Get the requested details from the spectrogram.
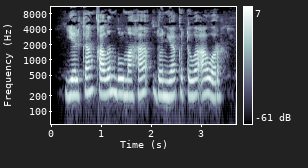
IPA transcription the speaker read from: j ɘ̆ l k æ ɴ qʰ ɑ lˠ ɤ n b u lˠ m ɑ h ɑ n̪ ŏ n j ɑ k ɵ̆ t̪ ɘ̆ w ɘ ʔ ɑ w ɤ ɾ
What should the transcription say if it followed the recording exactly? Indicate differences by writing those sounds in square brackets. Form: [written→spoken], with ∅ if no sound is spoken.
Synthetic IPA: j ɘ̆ l k æ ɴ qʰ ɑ lˠ ɤ n b u lˠ m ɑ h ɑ [n̪→d̪] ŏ n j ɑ k ɵ̆ t̪ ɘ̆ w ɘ ʔ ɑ w ɤ ɾ

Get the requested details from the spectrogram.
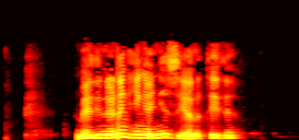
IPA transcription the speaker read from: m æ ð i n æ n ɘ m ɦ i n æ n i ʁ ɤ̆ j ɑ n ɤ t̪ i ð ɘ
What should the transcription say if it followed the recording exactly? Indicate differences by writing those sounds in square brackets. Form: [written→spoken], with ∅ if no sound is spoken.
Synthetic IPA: m æ ð i n æ n ɘ [m→ŋ] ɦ i [n→ŋ] æ n i [ʁ→z] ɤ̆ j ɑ n ɤ t̪ i ð ɘ

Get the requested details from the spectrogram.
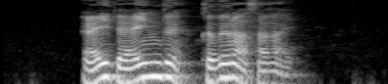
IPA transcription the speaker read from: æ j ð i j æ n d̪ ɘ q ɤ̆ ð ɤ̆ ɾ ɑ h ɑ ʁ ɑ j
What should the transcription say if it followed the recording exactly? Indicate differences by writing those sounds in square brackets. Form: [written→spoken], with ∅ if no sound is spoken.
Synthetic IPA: æ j ð [i→æ] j [æ→i] n d̪ ɘ q ɤ̆ ð ɤ̆ ɾ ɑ [h→s] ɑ ʁ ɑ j

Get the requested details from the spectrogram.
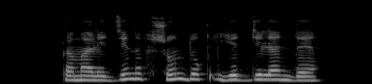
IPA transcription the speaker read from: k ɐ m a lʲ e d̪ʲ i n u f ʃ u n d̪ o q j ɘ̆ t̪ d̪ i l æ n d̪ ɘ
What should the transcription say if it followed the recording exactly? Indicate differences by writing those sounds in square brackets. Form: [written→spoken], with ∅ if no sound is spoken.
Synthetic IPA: k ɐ m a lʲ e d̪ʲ i n [u→o] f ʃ u n d̪ [o→u] q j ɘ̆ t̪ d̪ i l æ n d̪ ɘ

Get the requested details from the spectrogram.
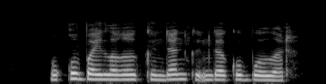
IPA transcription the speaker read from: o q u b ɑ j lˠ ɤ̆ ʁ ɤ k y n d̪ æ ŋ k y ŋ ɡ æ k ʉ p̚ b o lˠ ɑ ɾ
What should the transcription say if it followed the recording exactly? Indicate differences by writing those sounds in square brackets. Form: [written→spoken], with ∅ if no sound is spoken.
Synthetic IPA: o q u b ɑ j lˠ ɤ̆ ʁ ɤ k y n d̪ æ ŋ k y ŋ ɡ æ k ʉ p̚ b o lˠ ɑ ɾ

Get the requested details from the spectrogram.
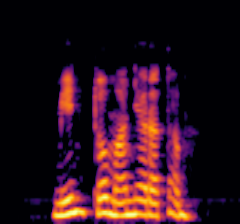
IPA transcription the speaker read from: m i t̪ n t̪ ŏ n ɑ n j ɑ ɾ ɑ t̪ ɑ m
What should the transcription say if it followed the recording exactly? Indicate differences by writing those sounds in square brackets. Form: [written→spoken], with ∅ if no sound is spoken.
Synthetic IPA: m i [t̪→∅] n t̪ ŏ [n→m] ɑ n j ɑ ɾ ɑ t̪ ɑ m

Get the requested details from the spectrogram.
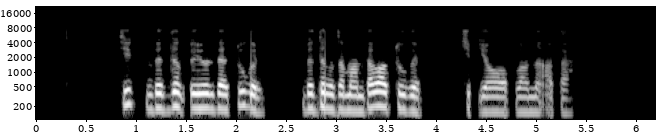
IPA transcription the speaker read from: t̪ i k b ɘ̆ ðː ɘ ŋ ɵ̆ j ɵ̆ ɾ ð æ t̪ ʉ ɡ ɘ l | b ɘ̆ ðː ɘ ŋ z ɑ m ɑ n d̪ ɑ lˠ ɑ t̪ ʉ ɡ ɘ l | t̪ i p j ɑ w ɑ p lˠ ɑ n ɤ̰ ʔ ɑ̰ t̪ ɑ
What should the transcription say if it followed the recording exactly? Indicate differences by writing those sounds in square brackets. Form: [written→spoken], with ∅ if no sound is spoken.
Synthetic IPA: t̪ i k b ɘ̆ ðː ɘ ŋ ɵ̆ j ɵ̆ ɾ ð æ t̪ ʉ ɡ ɘ l | b ɘ̆ ðː ɘ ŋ z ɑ m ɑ n d̪ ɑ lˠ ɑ t̪ ʉ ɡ ɘ l | t̪ i p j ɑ w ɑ p lˠ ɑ n ɤ̰ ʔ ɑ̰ t̪ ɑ

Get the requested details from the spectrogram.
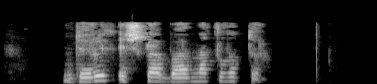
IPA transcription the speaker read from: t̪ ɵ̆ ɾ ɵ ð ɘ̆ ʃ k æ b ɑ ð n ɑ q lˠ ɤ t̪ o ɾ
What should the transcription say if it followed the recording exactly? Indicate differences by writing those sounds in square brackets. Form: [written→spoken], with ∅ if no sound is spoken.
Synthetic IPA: [t̪→d̪] ɵ̆ ɾ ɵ [ð→θ] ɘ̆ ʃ k æ b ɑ ð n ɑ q lˠ ɤ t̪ o ɾ

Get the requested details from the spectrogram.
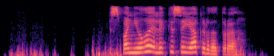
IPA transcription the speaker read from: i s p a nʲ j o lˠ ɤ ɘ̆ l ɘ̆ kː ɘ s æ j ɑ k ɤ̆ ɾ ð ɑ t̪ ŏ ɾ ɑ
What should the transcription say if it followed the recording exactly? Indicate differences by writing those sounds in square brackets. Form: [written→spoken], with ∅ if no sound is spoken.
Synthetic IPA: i s p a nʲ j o lˠ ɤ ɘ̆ l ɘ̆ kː ɘ s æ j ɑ k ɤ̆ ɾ ð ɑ t̪ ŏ ɾ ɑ

